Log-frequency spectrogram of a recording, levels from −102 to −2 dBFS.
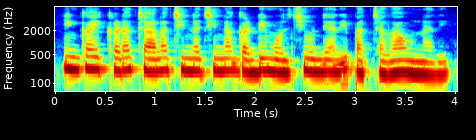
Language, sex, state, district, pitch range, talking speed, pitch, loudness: Telugu, female, Telangana, Hyderabad, 180-210 Hz, 150 wpm, 200 Hz, -13 LUFS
